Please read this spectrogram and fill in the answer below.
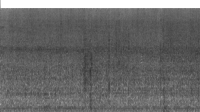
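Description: Tilapia fillets sizzling steadily in hot oil in a nonstick frying pan, with a few light scrapes and taps of a plastic slotted spatula as the fillets are turned over.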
